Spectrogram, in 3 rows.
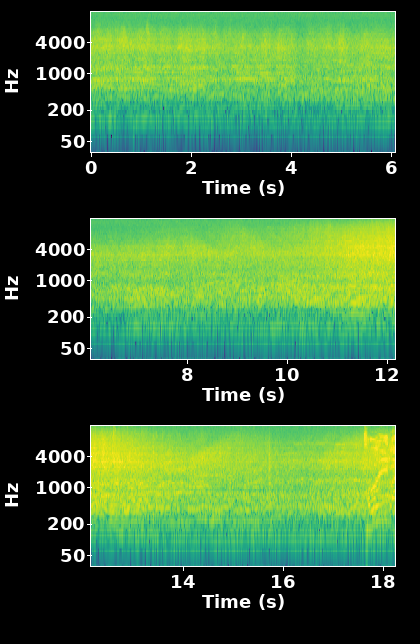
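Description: A field of dirt late model race cars with GM 602 crate small-block V8 engines running at racing speed: a steady drone of many engines together. It swells louder past the middle, then eases off.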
